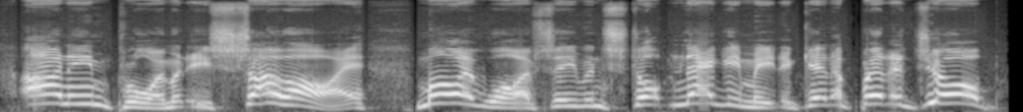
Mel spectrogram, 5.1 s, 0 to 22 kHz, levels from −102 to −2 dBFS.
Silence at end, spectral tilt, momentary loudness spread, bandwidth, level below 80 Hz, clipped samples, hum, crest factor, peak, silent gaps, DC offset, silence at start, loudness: 0.15 s; -3 dB/octave; 5 LU; over 20 kHz; -60 dBFS; under 0.1%; none; 14 dB; -2 dBFS; none; under 0.1%; 0.05 s; -14 LUFS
